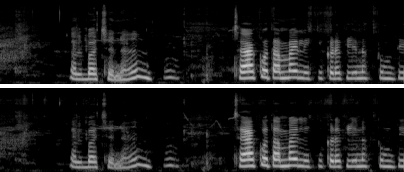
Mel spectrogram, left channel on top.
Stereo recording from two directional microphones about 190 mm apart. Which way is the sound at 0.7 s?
20° left (ahead or behind).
